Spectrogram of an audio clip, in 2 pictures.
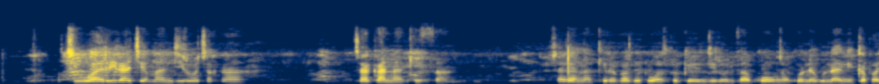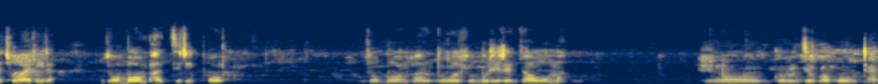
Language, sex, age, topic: Ndau, female, 18-24, health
